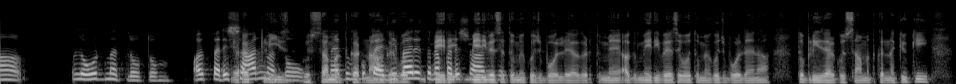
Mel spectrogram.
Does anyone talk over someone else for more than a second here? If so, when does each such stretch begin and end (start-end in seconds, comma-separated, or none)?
2.3-5.3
